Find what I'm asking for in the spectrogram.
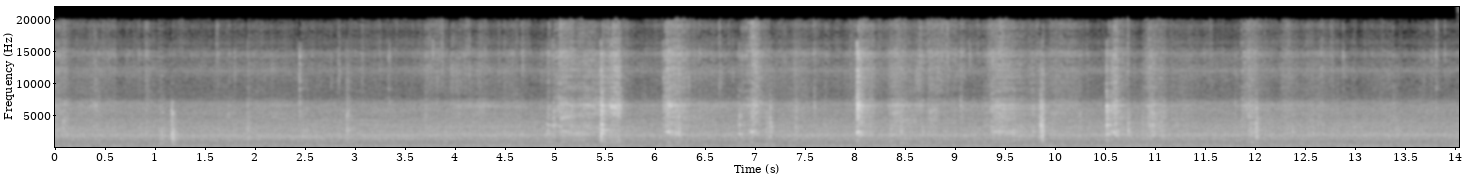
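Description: Chicken being stirred in a pan while making butter garlic chicken, with steady low sizzling throughout and light, irregular metallic taps and scrapes of the utensil against the pan.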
